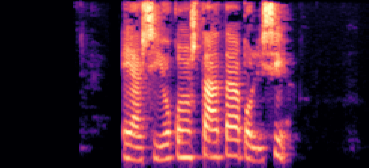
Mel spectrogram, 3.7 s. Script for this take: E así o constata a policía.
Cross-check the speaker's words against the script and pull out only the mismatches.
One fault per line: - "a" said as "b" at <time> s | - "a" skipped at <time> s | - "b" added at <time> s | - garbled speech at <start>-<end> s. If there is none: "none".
none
